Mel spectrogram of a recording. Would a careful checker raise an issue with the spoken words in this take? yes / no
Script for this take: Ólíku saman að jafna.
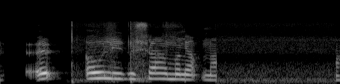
yes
